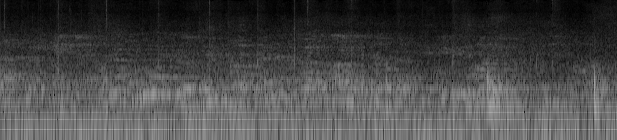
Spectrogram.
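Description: Footsteps tread down a metal staircase.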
